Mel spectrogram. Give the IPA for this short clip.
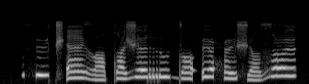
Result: θʉ˥t͡ʃʼæ˧ɣɔ˩ tˤy˧ʒœ˥ru˥ dɔ˧ʔø˥ħø˧ʃø˩ zˤœ˥

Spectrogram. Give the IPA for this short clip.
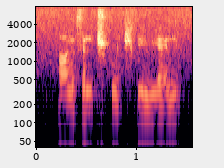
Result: ɑ˧˥ŋ sə˥˩nʈ͡ʂʰu˧˥t͡ɕʰy˥˩n ɥɛ˧˥n

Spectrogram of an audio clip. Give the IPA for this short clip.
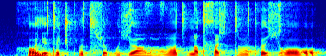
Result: hɔlʲɔtɛt͡ʃpʼɤt͡s ɬɵbɔçəː ðˤɤðˤɜːt͡sɲatˤxɜç tˤɵːtʼə çɔː

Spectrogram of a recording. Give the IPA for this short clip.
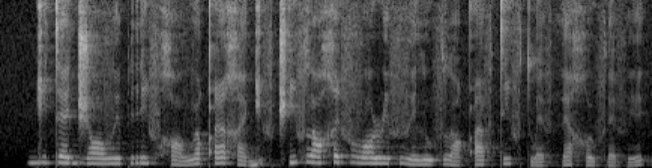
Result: ɡi˥tɛ˥ d͡ʒɔ˧ vɪ˧pri˧fχɔ˩ vu˥qʼi˥χɛ˩ ɡi˧ft͡ʃʼi˥flɔ˥χi˥f vɔ˥ɹɪ˥f vɪ˧lu˧f lɔ˩qʼɛ˧f ti˥ftwɛ˩fθɛ˧ χu˩f ɾɛ˩fɪ˥

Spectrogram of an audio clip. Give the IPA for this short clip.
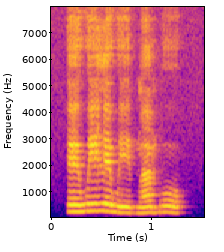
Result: ɛ˧we˦lɛ˦˨we˨ bã˨˦ bo˦˨

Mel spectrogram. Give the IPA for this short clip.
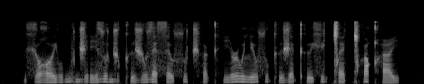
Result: xʲuʁʷiju bud͡ʒiɾi zud͡ʒukʼɨ ʒuzɛsɛ sʷit͡ʃʰœkʰi ɹulʲœ sʷɨkʼɨʒɛkʼɨ xʲœǀɛ ǀʰuqʰi

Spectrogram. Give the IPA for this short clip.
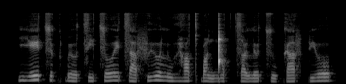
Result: je t͡sɵkɓɵʊ̯t͡sit͡soɪ̯ t͡safɨʊ̯ luɦetˤ ɓiŋ͡ǃitˤt͡sulɵ t͡sukaf pʲo

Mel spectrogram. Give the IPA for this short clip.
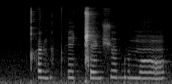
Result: qʰɛɳɡʏpʰeǁeɳ ʃøbɪmõ

